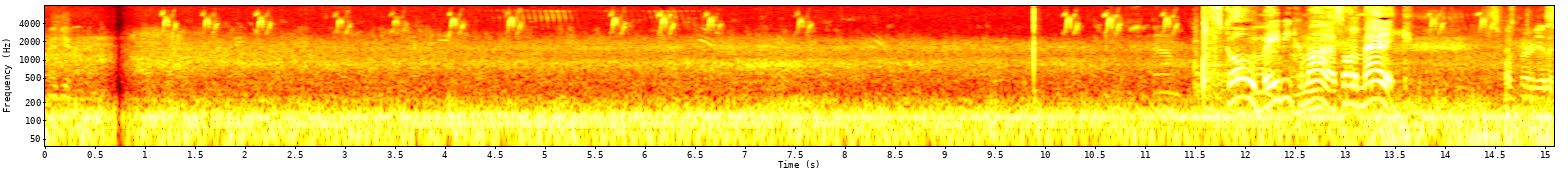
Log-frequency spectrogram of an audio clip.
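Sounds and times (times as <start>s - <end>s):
songbird chirping: 0.3s - 15.0s.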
